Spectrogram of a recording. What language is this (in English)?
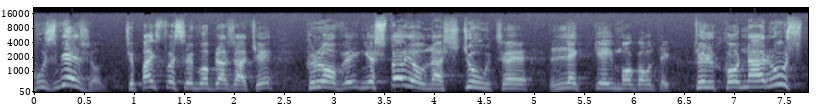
Polish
